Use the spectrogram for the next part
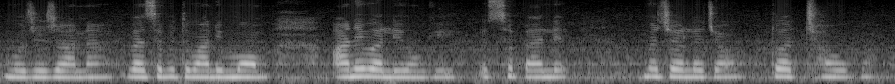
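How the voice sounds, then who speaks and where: A woman's voice: high-pitched, monotone, fast talker, noisy background, natural voice. A woman voicing a young man in a spoken story, a cold, irritated lover who speaks curtly. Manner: curt, irritated.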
